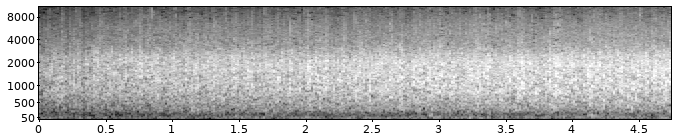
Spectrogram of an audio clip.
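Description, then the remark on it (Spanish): Steady audience applause as conductor Sir Neville Mariner comes onto the stage to lead the Academy of St Martin in the Fields, a dense, continuous patter of many hands clapping at even loudness throughout, with no voices rising above it. “Ha salido al escenario con los aplausos del público Sir Neville Mariner.”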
